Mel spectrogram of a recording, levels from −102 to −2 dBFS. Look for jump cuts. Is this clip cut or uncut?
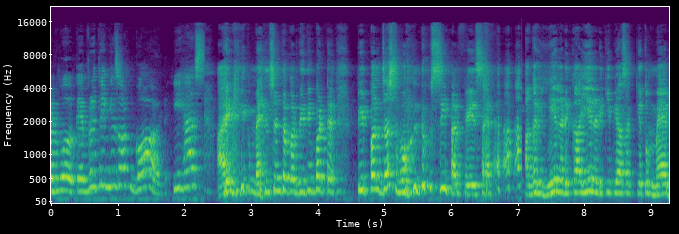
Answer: cut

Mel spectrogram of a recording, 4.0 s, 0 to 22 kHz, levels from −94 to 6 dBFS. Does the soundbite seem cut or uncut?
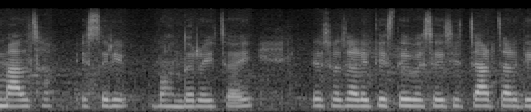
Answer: cut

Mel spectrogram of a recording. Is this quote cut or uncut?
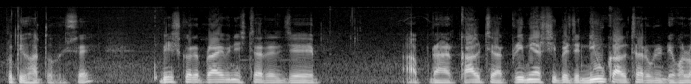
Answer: uncut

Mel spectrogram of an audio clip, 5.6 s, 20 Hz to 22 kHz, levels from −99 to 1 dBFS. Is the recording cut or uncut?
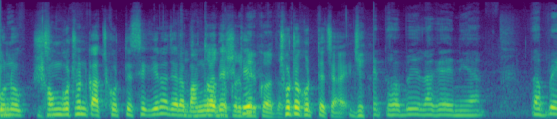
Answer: cut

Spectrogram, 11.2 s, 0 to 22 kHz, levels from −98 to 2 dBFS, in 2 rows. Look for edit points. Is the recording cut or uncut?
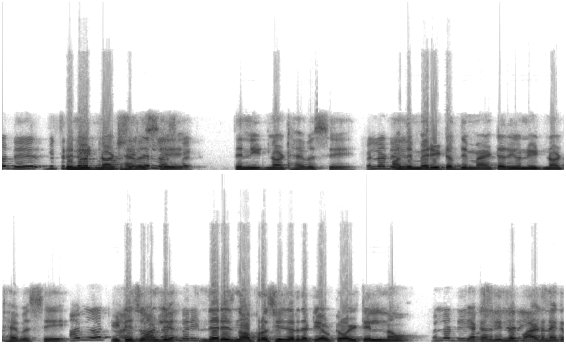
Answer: uncut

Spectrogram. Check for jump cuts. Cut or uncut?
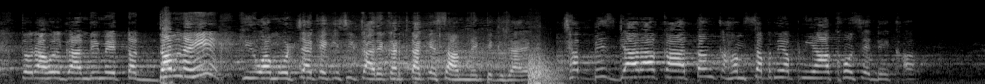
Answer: cut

